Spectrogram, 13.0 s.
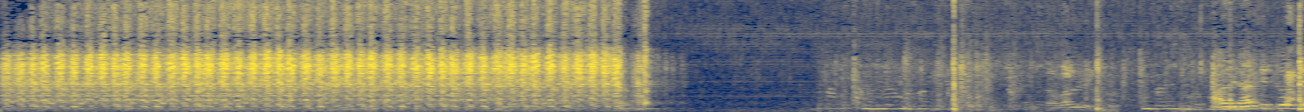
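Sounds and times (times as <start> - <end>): petrol engine running: 0.0 - 6.8.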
